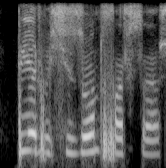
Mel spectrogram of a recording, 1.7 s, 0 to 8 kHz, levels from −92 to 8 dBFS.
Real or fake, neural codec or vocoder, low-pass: real; none; 7.2 kHz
